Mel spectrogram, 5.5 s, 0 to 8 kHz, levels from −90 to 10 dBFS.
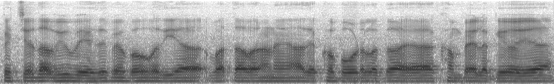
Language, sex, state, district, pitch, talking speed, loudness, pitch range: Punjabi, male, Punjab, Kapurthala, 110 Hz, 195 wpm, -15 LUFS, 105-110 Hz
